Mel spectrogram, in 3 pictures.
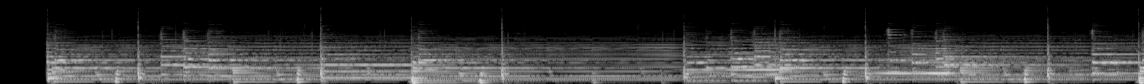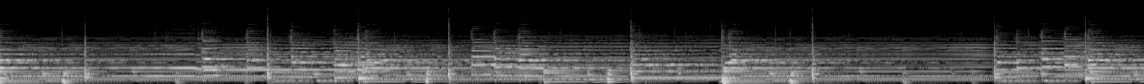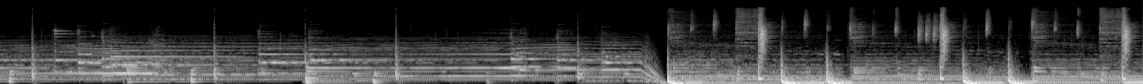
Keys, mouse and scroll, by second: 1.4 click, 2.4 click, 3.2-5.9 drag, 8.4 g, 9.9-10.5 drag, 10.5 g, 13.6 middle drag, 13.9 scroll up 5, 14.6 scroll down 2, 14.8-16.2 middle drag, 16.2 KP_7, 16.8 scroll down 1, 17.5 KP_1, 18.2 scroll up 4, 18.6-21.0 shift+middle drag, 21.0 click, 21.5-22.8 middle drag, 22.8 click, 23.5-25.2 drag, 28.7-30.4 drag, 30.8-32.0 middle drag, 32.0-34.2 drag.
